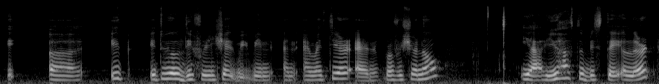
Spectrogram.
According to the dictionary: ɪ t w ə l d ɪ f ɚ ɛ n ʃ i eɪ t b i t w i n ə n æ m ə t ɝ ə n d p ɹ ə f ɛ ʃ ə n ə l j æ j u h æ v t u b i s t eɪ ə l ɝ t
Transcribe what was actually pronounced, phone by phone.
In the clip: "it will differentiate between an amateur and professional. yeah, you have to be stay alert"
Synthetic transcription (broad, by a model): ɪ t w ə l d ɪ f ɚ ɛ n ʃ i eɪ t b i t w i n ə n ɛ m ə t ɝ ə n p ɹ ə f ɛ ʃ ə n ə l j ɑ j u h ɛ f t u b i s t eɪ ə l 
